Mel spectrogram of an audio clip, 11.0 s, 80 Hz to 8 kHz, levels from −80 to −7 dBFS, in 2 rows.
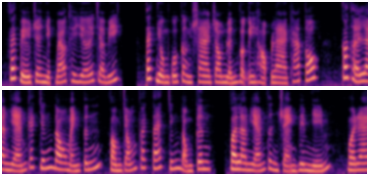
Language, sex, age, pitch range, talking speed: Vietnamese, female, 10-29, 205-260 Hz, 255 wpm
